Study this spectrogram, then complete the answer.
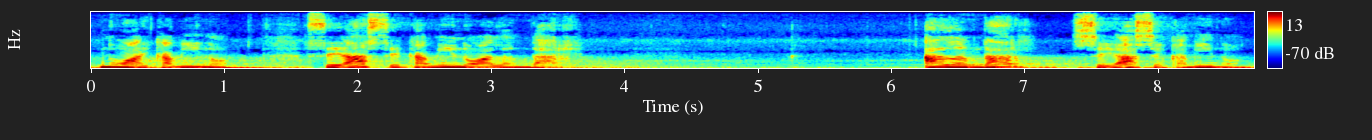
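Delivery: slow, measured recital of a Spanish poem; teacher reading Machado aloud slowly. Shown as a demonstration. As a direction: read the verse aloud slowly, with pauses. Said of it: "prestem atenção ao poema".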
